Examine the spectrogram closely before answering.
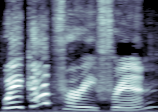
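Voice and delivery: loud, bright chirping call; chirpy bird. A narrator's reading. Bird chirping at the sleeping cat, loud and bright. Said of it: "the bird chirped".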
